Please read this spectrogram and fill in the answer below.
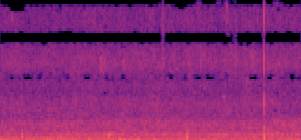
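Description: Steady rush of running water, typical of a large aquarium's water circulation.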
